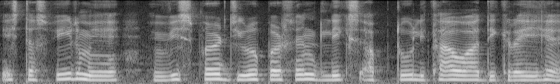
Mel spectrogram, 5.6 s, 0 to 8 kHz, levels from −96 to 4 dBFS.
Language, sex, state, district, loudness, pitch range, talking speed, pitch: Hindi, male, Assam, Sonitpur, -14 LUFS, 150-165 Hz, 150 wpm, 160 Hz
